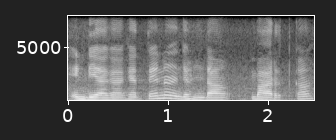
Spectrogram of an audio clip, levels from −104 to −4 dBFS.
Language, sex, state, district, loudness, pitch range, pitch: Hindi, female, Haryana, Rohtak, -17 LUFS, 190-210 Hz, 195 Hz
